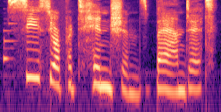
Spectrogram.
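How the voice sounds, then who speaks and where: A woman's voice: a little high, expressive, takes it slowly. An actress playing a proud young female astrologer in a video game, speaking in grand, formal phrases. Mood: cold, dismissive. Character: haughty young female astrologer, theatrical self-styled master. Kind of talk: video game character acting.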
